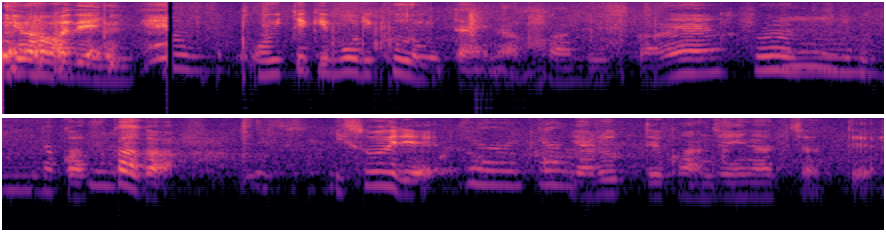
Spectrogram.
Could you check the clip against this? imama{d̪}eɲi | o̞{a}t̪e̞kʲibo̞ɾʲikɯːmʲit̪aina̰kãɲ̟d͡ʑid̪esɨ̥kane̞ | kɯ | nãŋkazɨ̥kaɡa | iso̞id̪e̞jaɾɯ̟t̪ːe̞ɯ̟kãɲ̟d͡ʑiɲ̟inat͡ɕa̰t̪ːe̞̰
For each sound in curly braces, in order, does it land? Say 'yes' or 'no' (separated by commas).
yes, no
